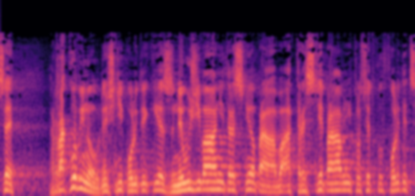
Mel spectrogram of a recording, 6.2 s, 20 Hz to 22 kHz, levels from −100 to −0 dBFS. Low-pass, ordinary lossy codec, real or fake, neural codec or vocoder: 14.4 kHz; MP3, 48 kbps; real; none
